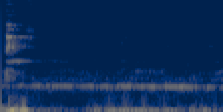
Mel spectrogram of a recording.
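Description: A glass beer bottle set down on a wooden bench: a sharp knock and clink right at the start. A steady high-pitched hum runs underneath.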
